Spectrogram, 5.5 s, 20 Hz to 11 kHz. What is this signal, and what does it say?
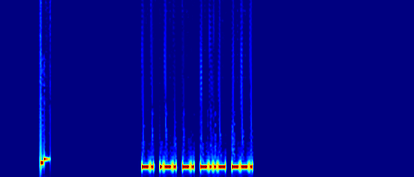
Morse code, heard as a keyed tone, about 38 wpm, 700 Hz. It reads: NRNXG
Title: Code Groups - 5 Letters - 40wpm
